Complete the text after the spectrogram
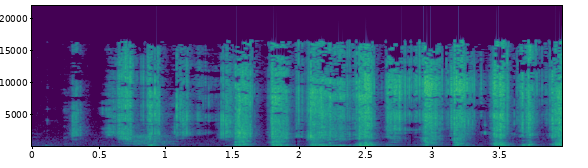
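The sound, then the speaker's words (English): A sticker packet is torn open by hand, producing many rasping, papery rips in quick bursts that run on steadily with brief gaps, fairly loud against otherwise quiet surroundings. “That's a cracking tear. Right down the line.”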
